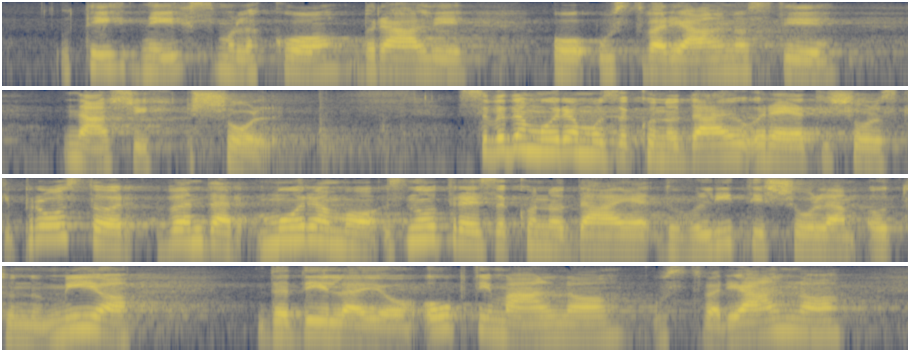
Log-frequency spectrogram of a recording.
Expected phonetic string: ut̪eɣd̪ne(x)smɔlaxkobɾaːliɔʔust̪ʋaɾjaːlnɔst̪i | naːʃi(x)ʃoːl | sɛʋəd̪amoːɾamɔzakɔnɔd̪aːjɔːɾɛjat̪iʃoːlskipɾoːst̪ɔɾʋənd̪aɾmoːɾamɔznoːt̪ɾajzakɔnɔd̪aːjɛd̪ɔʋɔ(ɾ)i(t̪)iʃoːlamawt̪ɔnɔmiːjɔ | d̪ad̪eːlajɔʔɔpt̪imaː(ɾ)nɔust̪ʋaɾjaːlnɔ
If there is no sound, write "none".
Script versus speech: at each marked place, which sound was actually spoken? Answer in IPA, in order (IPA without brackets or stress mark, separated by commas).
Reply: x, x, l, t̪, l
